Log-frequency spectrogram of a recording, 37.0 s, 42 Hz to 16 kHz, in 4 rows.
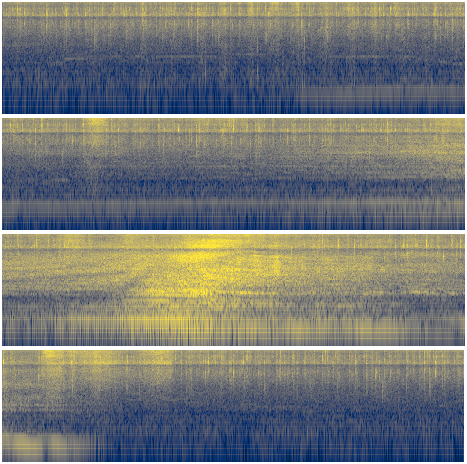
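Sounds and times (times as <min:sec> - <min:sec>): dripping water: 0:00.0 - 0:37.0
vehicle engine passing by: 0:05.8 - 0:30.1.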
